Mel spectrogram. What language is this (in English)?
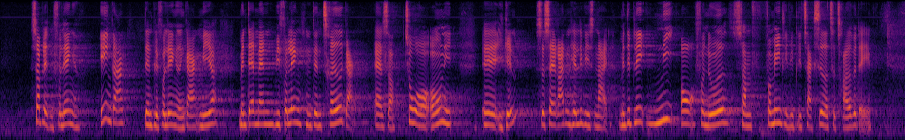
Danish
